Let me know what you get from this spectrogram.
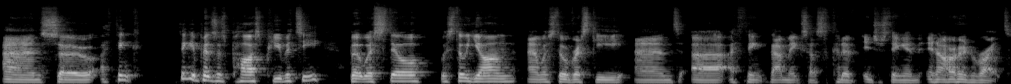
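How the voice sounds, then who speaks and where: A British man with a lowish, bright and forceful voice, speaking as an interview guest. He explains things candidly and at length, dotting his speech with casual fillers. It sounds like a relaxed podcast conversation. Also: normal speed. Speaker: podcast guest, startup CEO.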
